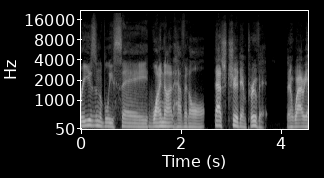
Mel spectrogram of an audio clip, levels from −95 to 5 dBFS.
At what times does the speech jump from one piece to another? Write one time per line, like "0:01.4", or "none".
0:01.3
0:02.5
